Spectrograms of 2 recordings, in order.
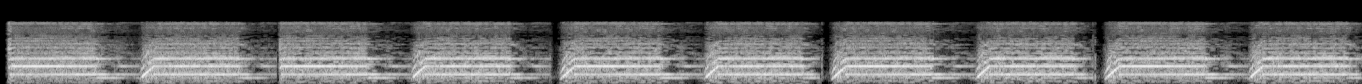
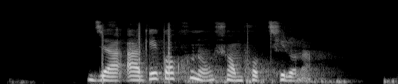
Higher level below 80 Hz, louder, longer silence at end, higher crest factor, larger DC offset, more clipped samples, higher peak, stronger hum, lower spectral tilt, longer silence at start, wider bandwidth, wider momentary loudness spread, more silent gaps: first, -40 dBFS vs -48 dBFS; first, -6 LUFS vs -17 LUFS; second, 0 s vs 0.5 s; second, 6 dB vs 16 dB; neither; first, 1% vs under 0.1%; about the same, 0 dBFS vs -2 dBFS; neither; second, -3 dB/octave vs -7 dB/octave; second, 0.05 s vs 0.9 s; about the same, 8 kHz vs 8 kHz; second, 6 LU vs 18 LU; neither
